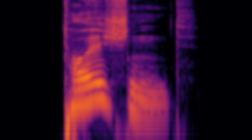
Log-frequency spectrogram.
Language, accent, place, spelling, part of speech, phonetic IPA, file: German, Germany, Berlin, täuschend, verb, [ˈtɔɪ̯ʃn̩t], De-täuschend.ogg
- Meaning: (verb) present participle of täuschen; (adjective) deceptive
